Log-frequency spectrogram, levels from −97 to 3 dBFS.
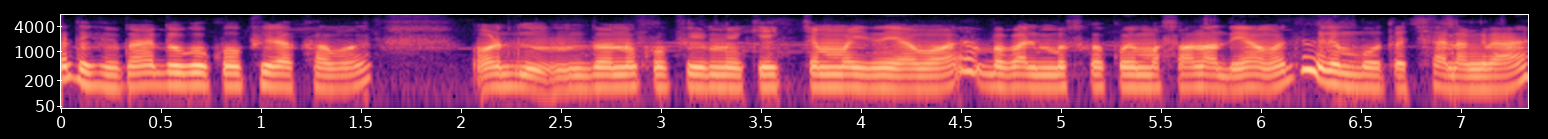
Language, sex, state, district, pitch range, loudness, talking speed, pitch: Maithili, male, Bihar, Supaul, 140-145 Hz, -15 LUFS, 245 wpm, 145 Hz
